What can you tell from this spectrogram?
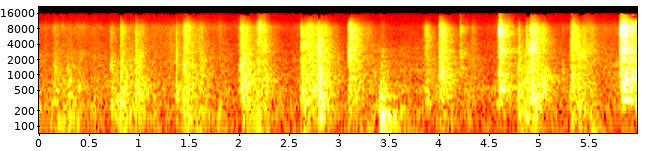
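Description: Handling noise as a homemade electric bass built from a metal ammo case is picked up and moved: a string of irregular knocks, rustles and light clatters, with the loudest knock near the end. No notes are played.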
